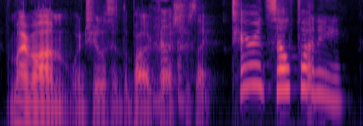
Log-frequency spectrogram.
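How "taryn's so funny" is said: sugary, cutesy put-on voice, very high-pitched. Quoting mom's reaction to the podcast, cutesy impression of mom. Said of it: "That is my impression".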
